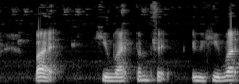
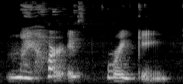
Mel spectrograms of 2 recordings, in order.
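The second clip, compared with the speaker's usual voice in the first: slow and much higher, mildly tearful; heartbroken; 10 semitones higher, slower than usual. Acted. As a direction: plead it slowly, voice lifted. Catherine heartbroken confession.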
